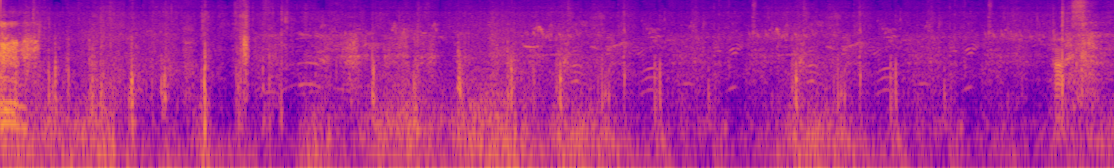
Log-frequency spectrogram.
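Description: Wind buffeting a helmet-mounted action camera's microphone as a steady, uneven low rumble, with faint indistinct voices and a few sharp clicks.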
